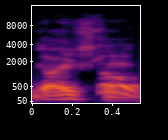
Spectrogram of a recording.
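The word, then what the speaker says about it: Deutschland: German अपने को German नहीं कहता है, जर्मनी अपने को जर्मनी नहीं कहता, ड्यूलैंड ड्यूसलैंड क्या कहता है, आपको ज्यादा बेहतर उच्चारण पता होगा। डॉइचलैंड।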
